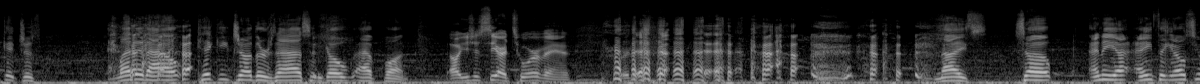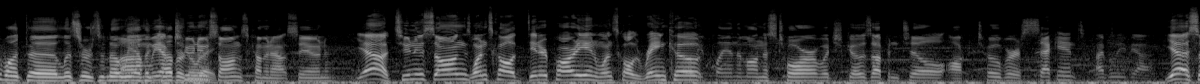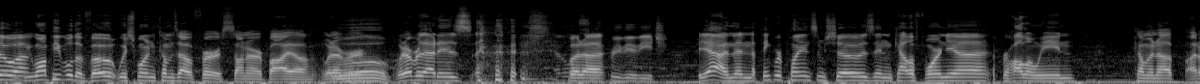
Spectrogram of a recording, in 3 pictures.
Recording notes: Live from Riotfest 2022 in Chicago!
